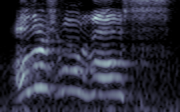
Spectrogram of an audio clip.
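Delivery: high, loud cry of discovery; startled exclamation. Real, not acted. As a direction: call out a sudden sighting. Player spots more ghosts.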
